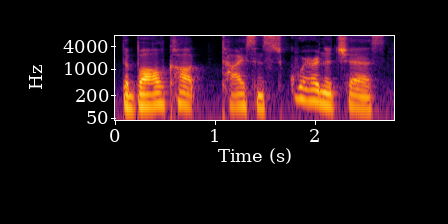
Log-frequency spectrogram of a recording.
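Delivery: ordinary delivery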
